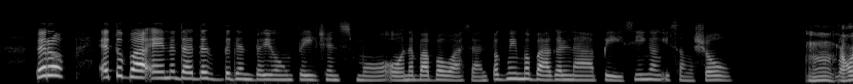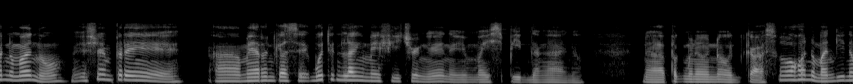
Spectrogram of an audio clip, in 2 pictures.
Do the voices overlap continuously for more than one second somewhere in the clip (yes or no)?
no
